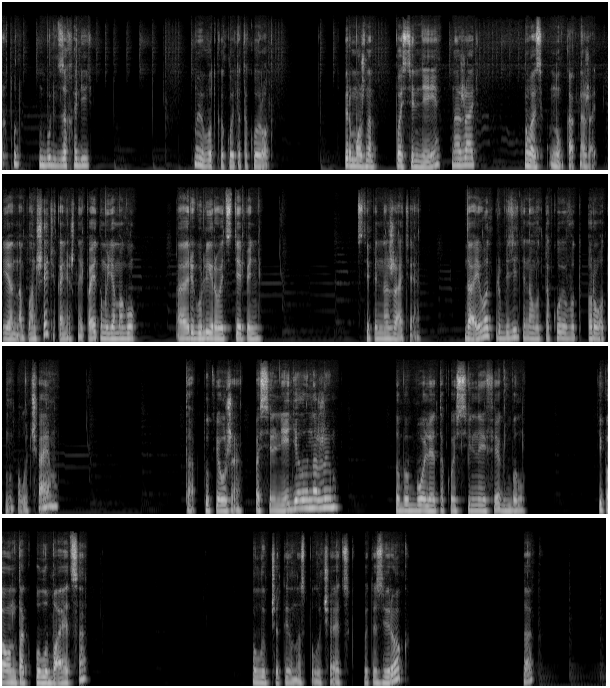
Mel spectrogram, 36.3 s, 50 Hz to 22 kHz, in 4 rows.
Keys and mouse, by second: 0.2 click, 0.7 click, 1.1 middle click, 1.7 click, 2.1 click, 2.6 middle click, 3.3 click, 4.0 [, 4.1 [, 4.7 click, 4.7 [, 5.0 click, 5.3 click, 5.7 click, 6.0 click, 6.5 click, 6.8 click, 7.1 click, 7.5 click, 7.8 click, 8.0 click, 8.3 click, 8.7 middle click, 9.4 click, 9.8 click, 10.0 middle click, 10.9 click, 11.2 click, 11.6 click, 12.0 click, 12.4 click, 12.7 middle click, 13.3 click, 13.6 click, 13.9 click, 14.3 click, 14.9 click, 15.2 click, 15.5 middle click, 16.3 click, 16.7 click, 17.0 click, 17.3 middle click, 18.2 click, 18.6 click, 18.8 click, 19.1 middle click, 19.8 click, 20.2 click, 20.8 click, 21.4 click, 21.8 click, 22.1 click, 22.4 click, 22.7 click, 23.0 middle click, 23.7-24.7 drag, 24.8 middle click, 25.4 click, 25.7 middle click, 26.6 click, 27.1 middle click, 27.9 click, 28.4 click, 28.7 middle click, 29.6 click, 29.9 middle click, 30.6 click, 30.9 click, 31.2 click, 31.5 click, 32.0 click, 32.3 middle click, 32.9 click, 33.2-34.5 drag, 34.6 click, 34.9 click, 35.2 click, 35.6 middle click.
